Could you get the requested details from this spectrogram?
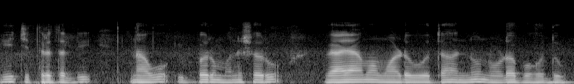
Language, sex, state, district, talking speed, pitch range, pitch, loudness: Kannada, male, Karnataka, Bangalore, 85 wpm, 100-110 Hz, 105 Hz, -20 LUFS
